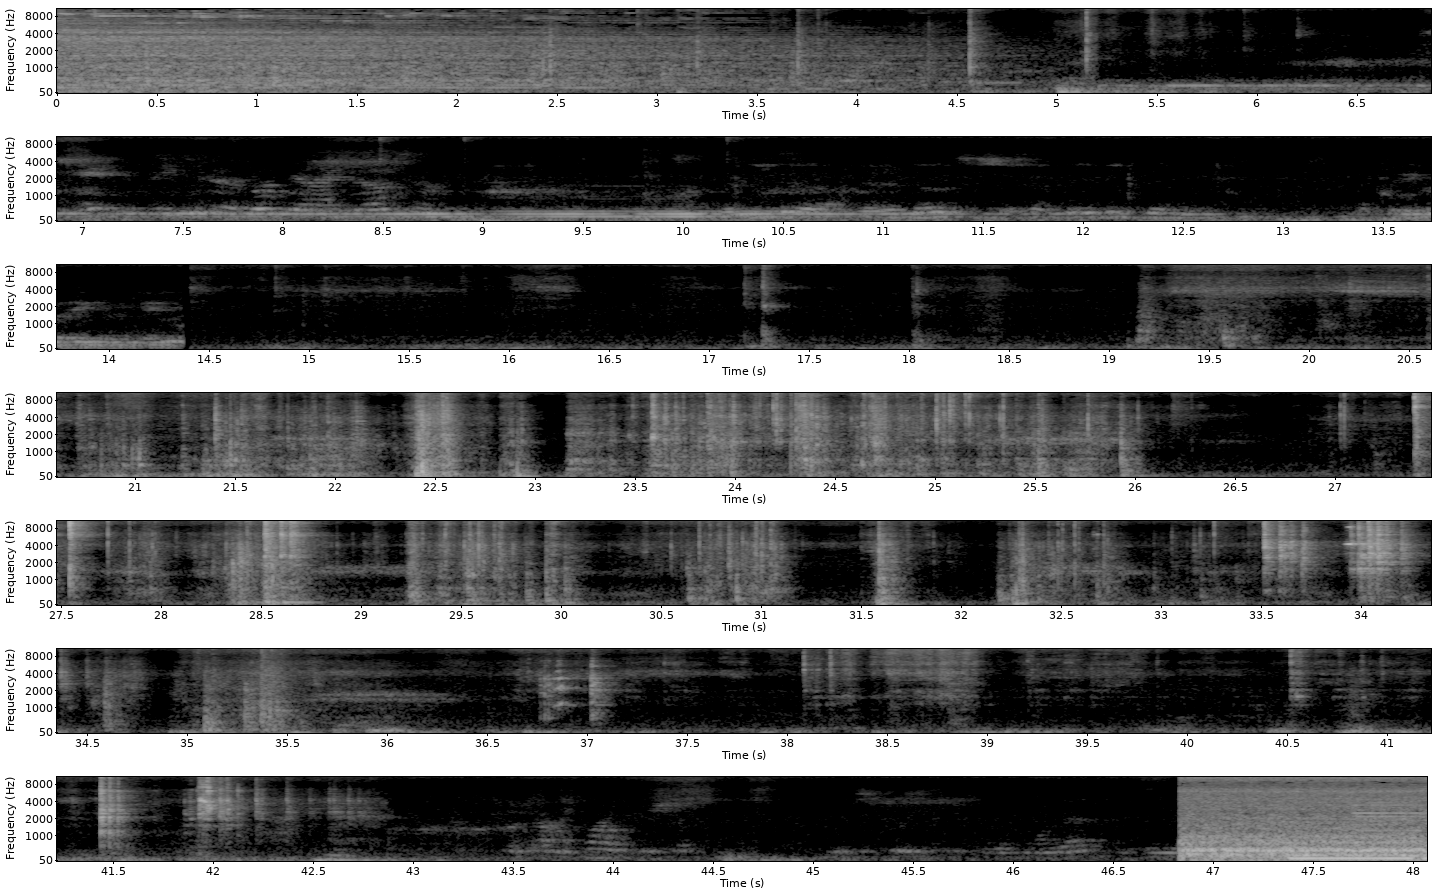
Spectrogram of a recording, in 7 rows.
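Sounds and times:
plastic parts clicking and scraping: 20.7s - 26.1s, 27.0s - 34.6s.

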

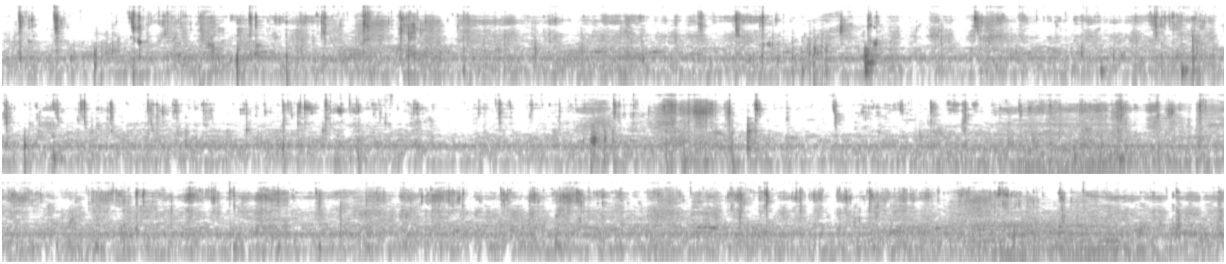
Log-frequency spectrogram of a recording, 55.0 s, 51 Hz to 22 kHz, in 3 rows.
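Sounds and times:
wet squelches of mixing food: 0.0s - 55.0s
chewing and lip smacks: 0.1s - 55.0s.

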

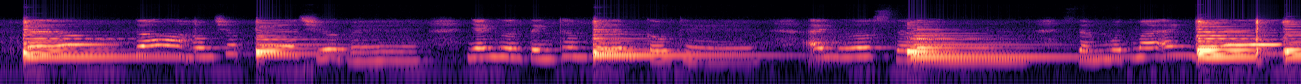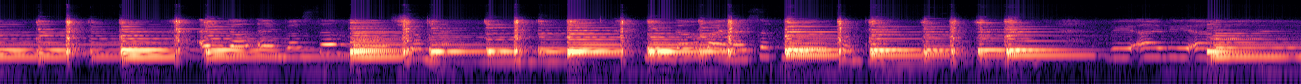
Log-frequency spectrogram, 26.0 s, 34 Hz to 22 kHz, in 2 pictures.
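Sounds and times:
ukulele strumming chords: 0.0s - 4.1s, 5.4s - 26.0s.

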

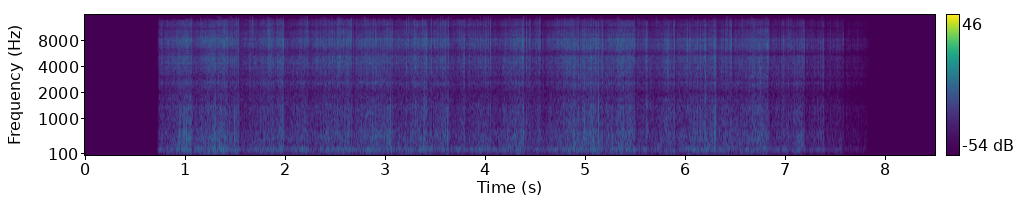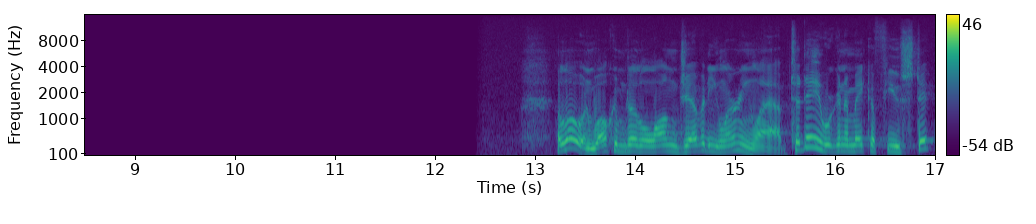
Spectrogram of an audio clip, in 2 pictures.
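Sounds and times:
welding arc crackling hiss: 0.7s - 7.9s.

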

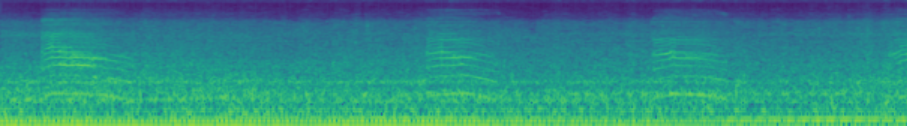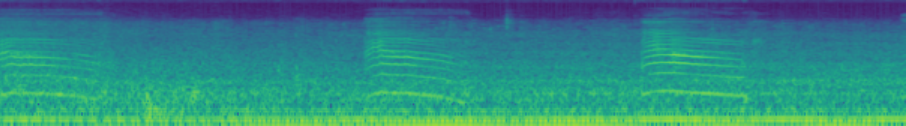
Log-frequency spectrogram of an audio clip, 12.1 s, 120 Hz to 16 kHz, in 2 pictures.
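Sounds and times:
steady low hum: 0.0s - 12.0s
kitten meowing: 0.3s - 1.0s, 2.8s - 3.4s, 4.3s - 5.0s, 5.9s - 6.9s, 8.4s - 9.2s, 10.3s - 11.2s.

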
